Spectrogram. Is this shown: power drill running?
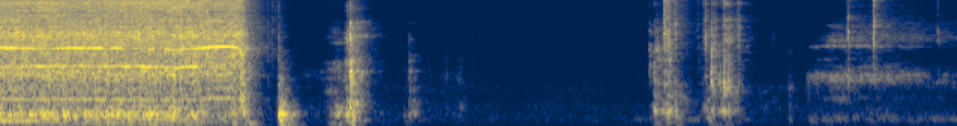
yes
